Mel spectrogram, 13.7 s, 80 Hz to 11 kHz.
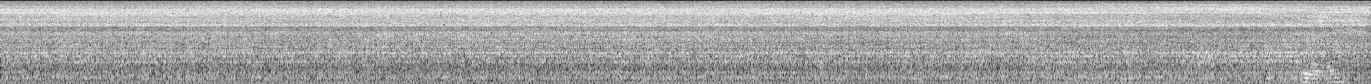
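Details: Laser-assisted root canal on upper bicuspid tooth #12 — laser access, canal debridement, disinfection and drying before sealing: continuous loud high hiss with steady hum from dental laser and suction.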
